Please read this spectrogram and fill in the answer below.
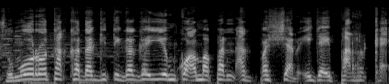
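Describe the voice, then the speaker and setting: An actress playing a snappish, complaining wife with an Ilocano accent. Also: female voice, mid-range voice, normal speed, over loud music, lightly acted. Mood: irritated.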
